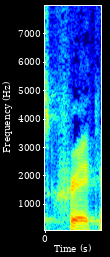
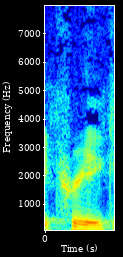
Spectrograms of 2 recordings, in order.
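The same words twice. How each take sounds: First: "crick" with a short I, like brick; dad's short vowel. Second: "creek" with a long EE, like seek; long EE vowel. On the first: Pastor quotes his dad's pronunciation, "crick" with short I. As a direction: clip the vowel to rhyme "crick" with pick. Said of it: "my dad says crick". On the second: Pastor gives his own pronunciation beside dad's, "creek" with long EE. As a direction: stretch the vowel in "creek" to rhyme with week. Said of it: "I say creek". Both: Shown as a demonstration.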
